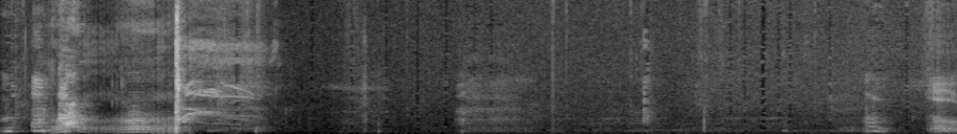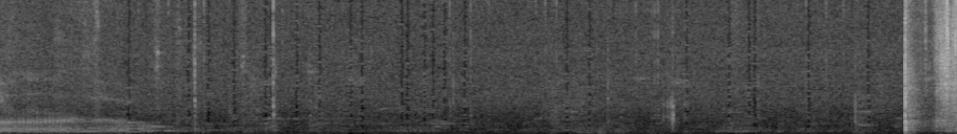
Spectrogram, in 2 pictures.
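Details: Puppy at home letting out a loud cluster of rough, growly yaps at the start, then near quiet with scattered small thumps and a brief harsh burst midway. A final sharp sound comes at the very end.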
